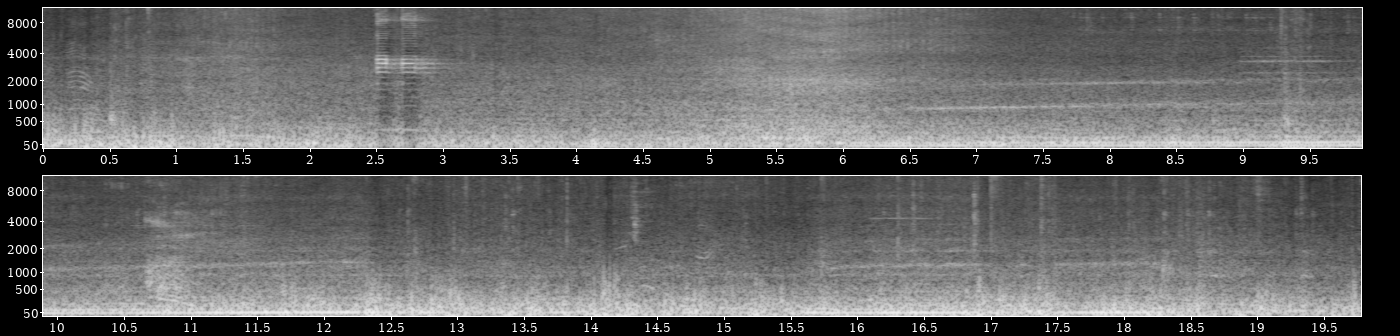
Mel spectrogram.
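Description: Auto-rickshaw's small engine running as it drives through city streets, heard from inside the open cabin with road noise, its pitch rising as it picks up speed a couple of times. Short horn toots from the traffic sound now and then.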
